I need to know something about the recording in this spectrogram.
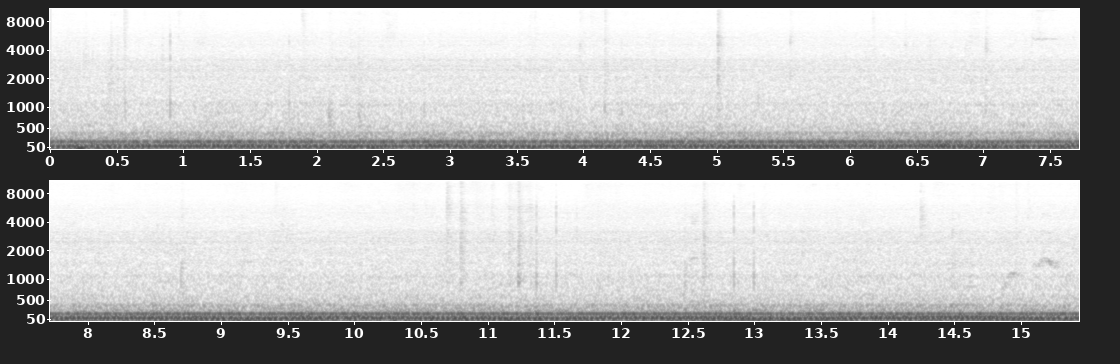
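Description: A jet airliner's engines drone as it taxis, heard from inside the cabin.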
